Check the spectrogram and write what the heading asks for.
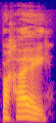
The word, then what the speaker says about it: Bahay: you went yes sorry you were like baha'i i did both but you spell it b-a-h-a-y which means home and i'm filipino yeah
